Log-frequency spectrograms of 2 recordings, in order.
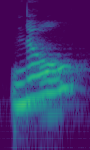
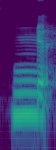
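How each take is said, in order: First: It is high, quiet and squeaky. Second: It is strong, low and firm.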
